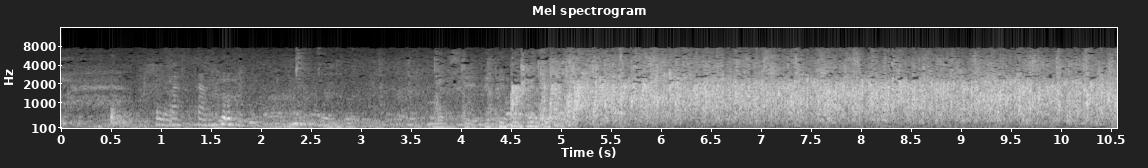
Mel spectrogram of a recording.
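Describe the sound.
Audience applause swells after a few seconds of murmuring voices, becoming a loud, steady, dense clatter of many hands clapping that continues unbroken to the end.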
